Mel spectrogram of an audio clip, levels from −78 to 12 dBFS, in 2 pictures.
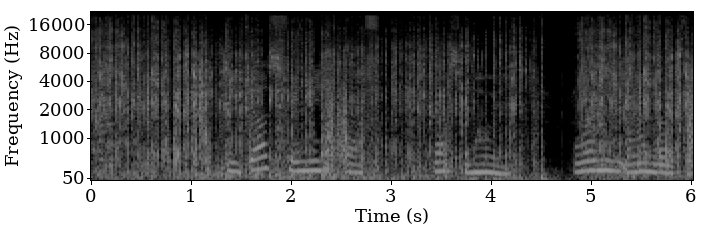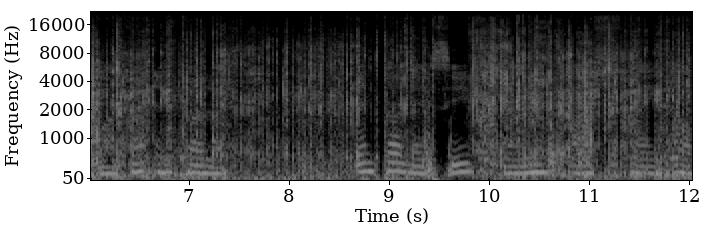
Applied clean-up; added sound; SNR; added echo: none; Tearing; -1 dB; none.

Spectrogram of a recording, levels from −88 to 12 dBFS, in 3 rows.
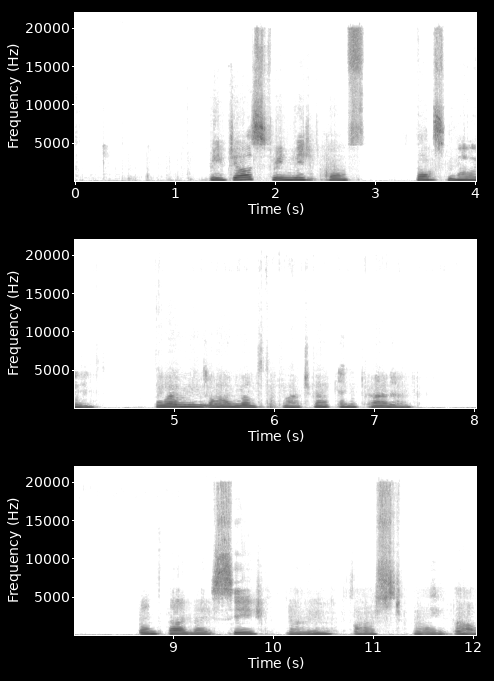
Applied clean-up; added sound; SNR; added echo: neural mask model DeepFilterNet 3.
